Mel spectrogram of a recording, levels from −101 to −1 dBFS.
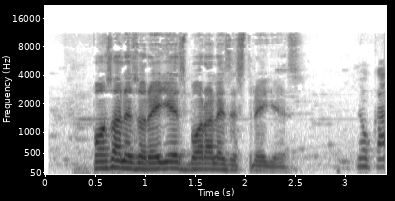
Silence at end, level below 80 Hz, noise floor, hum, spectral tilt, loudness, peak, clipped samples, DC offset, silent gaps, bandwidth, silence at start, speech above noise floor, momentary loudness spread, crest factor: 0 s; -62 dBFS; -57 dBFS; none; -5 dB/octave; -24 LUFS; -8 dBFS; under 0.1%; under 0.1%; none; 11.5 kHz; 0.5 s; 32 dB; 16 LU; 18 dB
